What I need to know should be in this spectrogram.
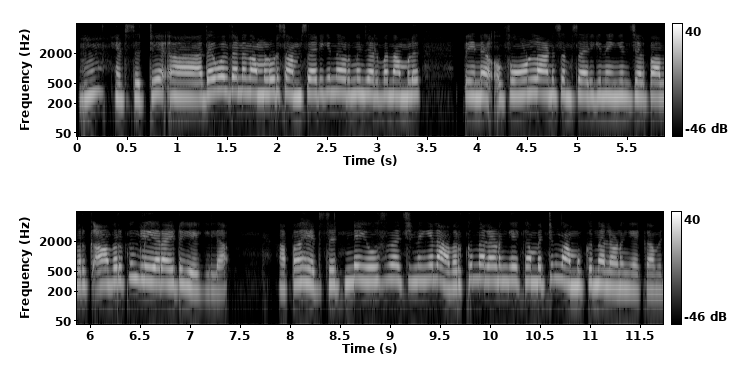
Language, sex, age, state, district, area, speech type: Malayalam, female, 18-30, Kerala, Wayanad, rural, spontaneous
